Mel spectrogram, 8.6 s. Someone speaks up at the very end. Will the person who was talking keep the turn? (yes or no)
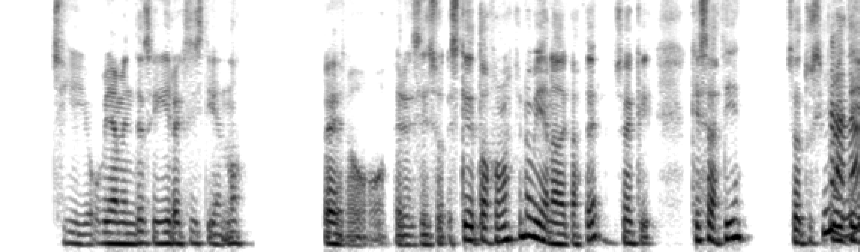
yes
